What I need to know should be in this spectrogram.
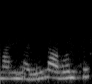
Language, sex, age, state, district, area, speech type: Bodo, female, 18-30, Assam, Kokrajhar, rural, conversation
